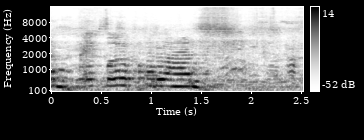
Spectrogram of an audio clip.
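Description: A woman speaks loudly close by.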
